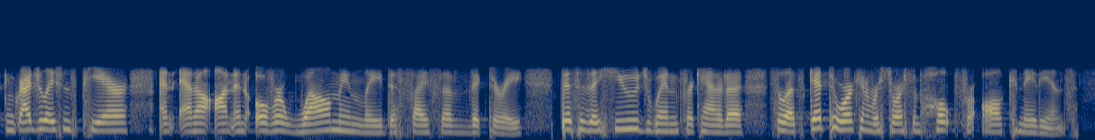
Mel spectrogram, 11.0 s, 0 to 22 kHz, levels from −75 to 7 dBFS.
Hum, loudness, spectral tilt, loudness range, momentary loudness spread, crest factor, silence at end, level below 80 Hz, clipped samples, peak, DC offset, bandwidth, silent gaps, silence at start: none; -19 LUFS; 1 dB/octave; 4 LU; 10 LU; 20 dB; 0.2 s; -64 dBFS; under 0.1%; 0 dBFS; under 0.1%; 3.9 kHz; none; 0.05 s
